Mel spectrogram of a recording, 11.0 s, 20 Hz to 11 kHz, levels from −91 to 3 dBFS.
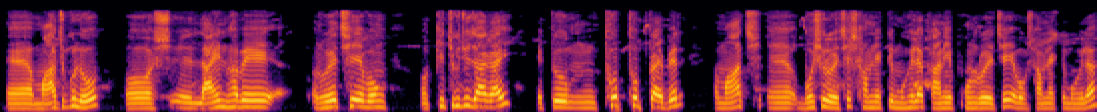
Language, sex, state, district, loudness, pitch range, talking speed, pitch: Bengali, male, West Bengal, Dakshin Dinajpur, -14 LUFS, 155-200 Hz, 170 wpm, 175 Hz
